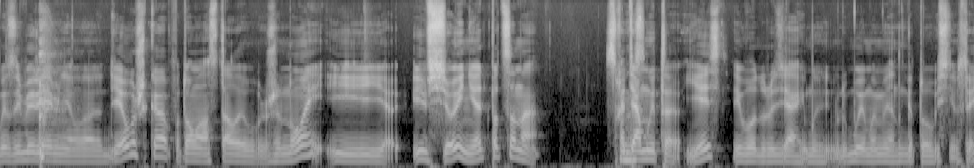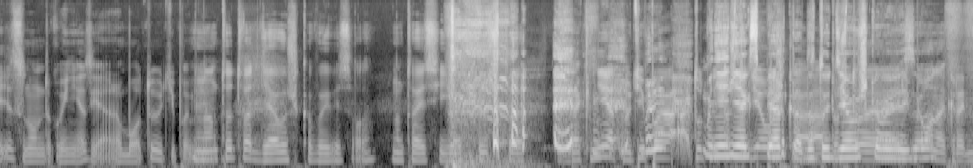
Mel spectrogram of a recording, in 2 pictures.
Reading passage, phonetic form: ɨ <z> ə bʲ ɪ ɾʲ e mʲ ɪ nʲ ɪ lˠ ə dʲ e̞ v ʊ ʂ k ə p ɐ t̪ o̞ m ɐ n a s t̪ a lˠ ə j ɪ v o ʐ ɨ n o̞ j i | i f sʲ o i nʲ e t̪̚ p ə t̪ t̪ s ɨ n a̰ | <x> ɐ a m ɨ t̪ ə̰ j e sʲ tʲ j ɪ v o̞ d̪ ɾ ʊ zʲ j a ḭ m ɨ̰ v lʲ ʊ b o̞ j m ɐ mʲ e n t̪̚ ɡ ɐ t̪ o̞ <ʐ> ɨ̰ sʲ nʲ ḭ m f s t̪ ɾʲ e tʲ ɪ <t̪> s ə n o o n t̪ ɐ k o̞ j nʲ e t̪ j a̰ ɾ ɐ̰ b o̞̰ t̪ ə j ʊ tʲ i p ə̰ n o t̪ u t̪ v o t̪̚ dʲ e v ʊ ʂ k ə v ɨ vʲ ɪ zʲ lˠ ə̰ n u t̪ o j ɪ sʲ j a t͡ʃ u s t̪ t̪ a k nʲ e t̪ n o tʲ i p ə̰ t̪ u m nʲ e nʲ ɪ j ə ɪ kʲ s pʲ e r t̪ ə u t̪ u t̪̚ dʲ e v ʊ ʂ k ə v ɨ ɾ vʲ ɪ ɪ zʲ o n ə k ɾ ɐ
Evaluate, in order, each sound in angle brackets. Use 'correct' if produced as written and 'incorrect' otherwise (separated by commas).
correct, correct, incorrect, correct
